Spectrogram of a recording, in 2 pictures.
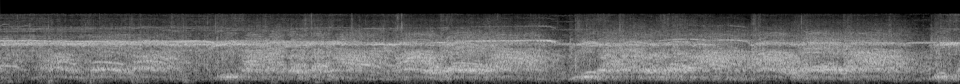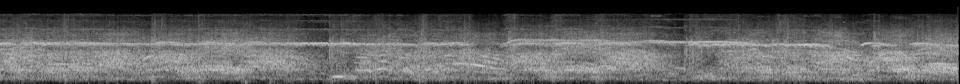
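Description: A large outdoor crowd of young people sings and cheers loudly.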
